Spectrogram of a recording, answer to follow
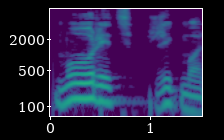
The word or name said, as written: Móricz Zsigmond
